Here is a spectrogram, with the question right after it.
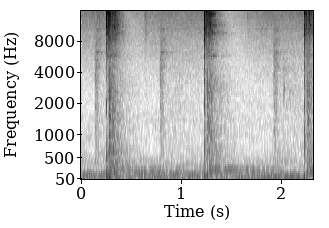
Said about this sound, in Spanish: Olga, asustada, no sabía por qué sus perros se escondían, cuando de pronto alguien tocó la puerta.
